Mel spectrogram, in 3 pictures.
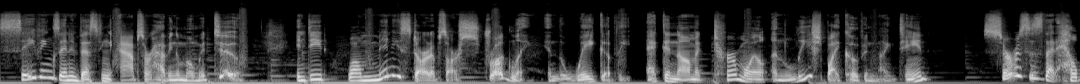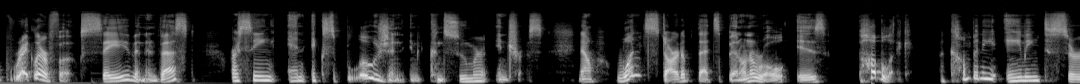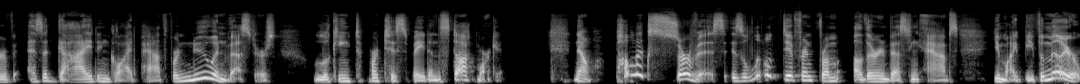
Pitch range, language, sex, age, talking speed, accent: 135-205 Hz, English, male, 40-59, 160 wpm, American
